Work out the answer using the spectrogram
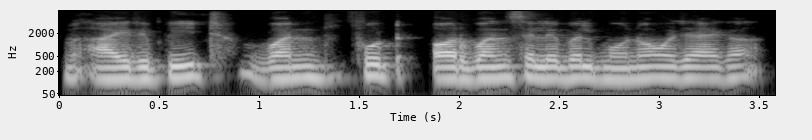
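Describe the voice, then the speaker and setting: A man with an Indian accent teaches an online exam-prep class, mixing Hindi and English and posing questions he then answers himself. He speaks slowly in a mid-range voice with little pitch movement. The lo-fi audio sounds slightly dull.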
